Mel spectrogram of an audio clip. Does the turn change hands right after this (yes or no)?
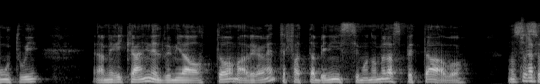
yes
